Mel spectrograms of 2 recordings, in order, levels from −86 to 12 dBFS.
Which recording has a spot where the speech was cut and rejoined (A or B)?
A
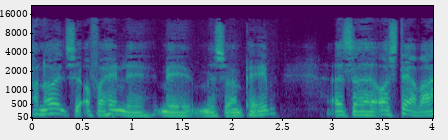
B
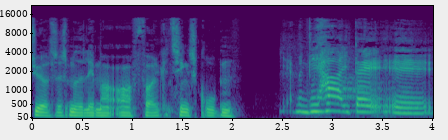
A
